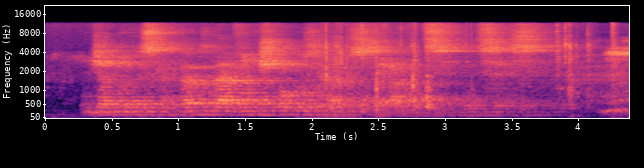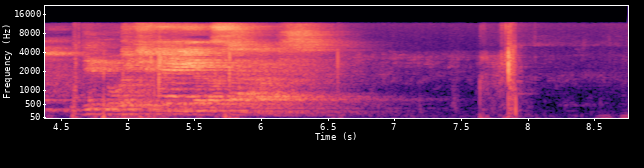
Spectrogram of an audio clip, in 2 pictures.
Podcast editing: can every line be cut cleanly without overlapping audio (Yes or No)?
No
